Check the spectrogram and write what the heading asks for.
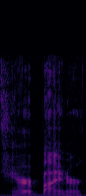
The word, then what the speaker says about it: carabiner: Lesbians seem to have a carabiner code. Carabiner is how that's pronounced.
